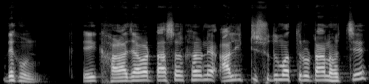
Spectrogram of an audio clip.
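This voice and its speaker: A man teaching Quran reading step by step, drilling letters aloud and slowly repeating each word. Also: high-pitched, steady tone, a bit bright, no room sound, studio quality. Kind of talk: step-by-step recitation lesson.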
